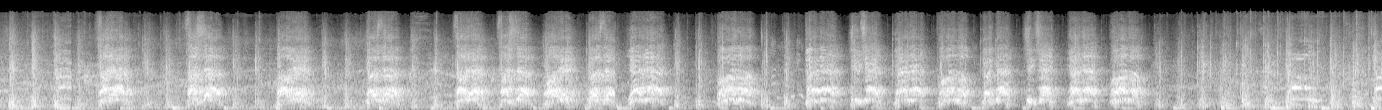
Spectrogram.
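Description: A marching column of Turkish soldiers chanting a military march in unison: loud, shouted lines from many male voices, coming in a steady rhythm about once a second.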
